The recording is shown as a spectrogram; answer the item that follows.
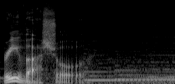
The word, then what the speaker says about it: Revachol: Revachol is pronounced Rivachol.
